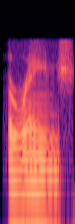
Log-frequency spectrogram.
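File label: "arrange", English; verb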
